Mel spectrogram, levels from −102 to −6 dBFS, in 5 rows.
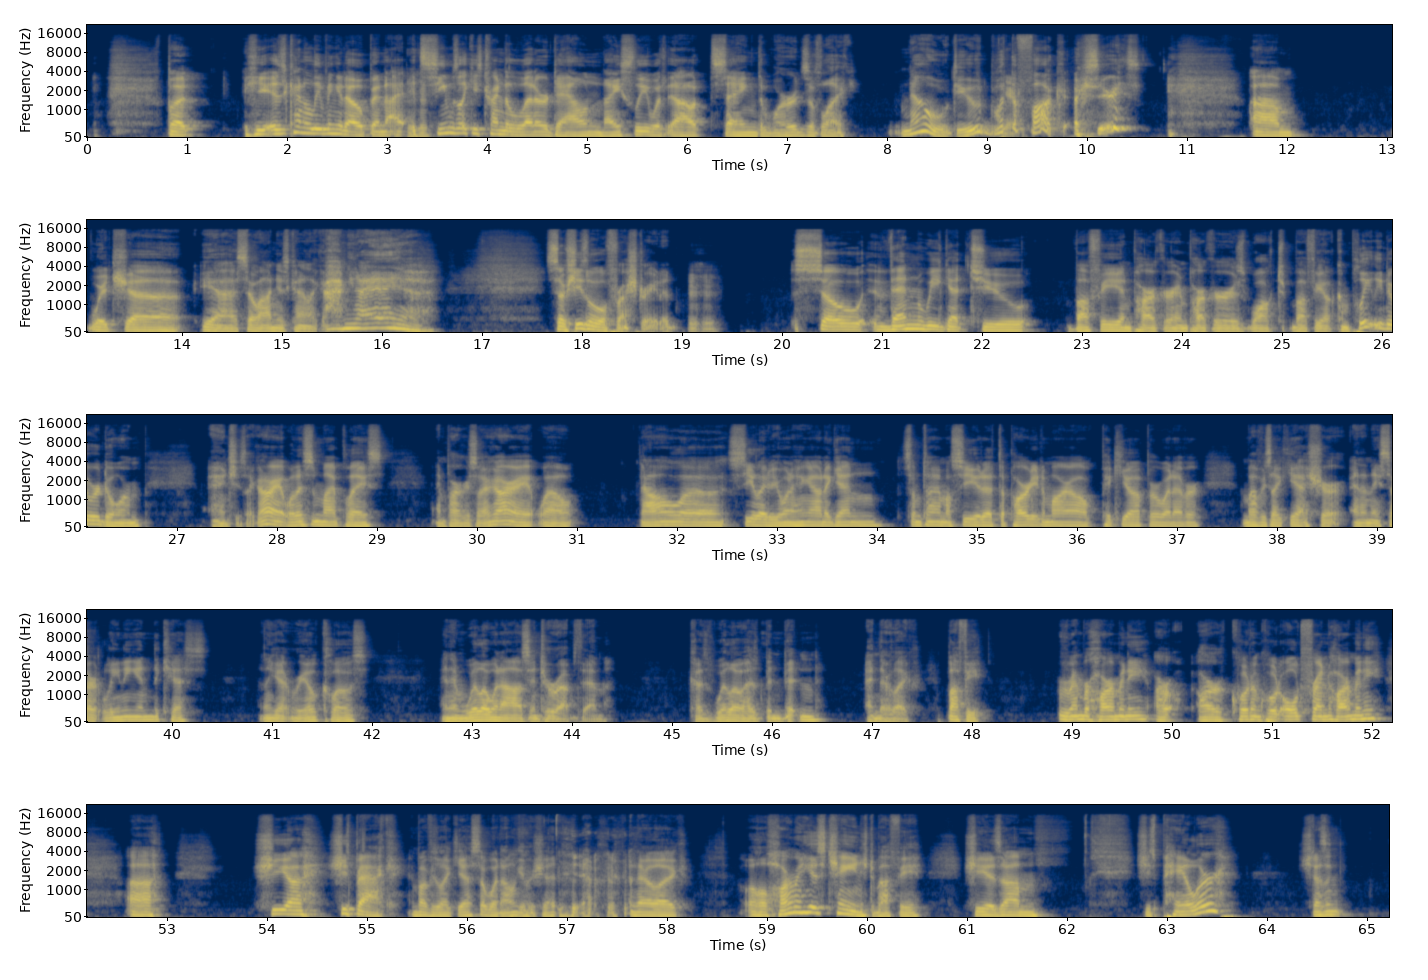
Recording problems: none

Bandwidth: 15 kHz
